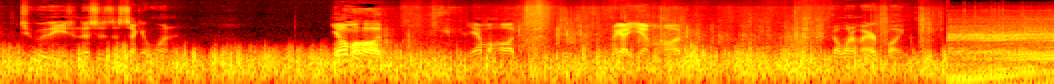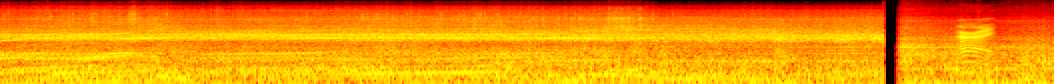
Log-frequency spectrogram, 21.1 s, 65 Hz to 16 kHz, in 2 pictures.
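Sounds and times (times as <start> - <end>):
wind noise: 0.0 - 9.6, 10.4 - 21.0
motorcycle engine running: 9.2 - 19.4.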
